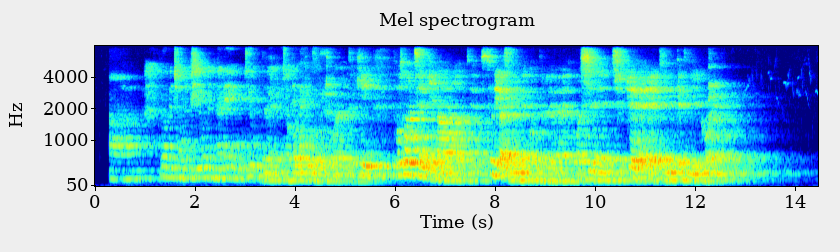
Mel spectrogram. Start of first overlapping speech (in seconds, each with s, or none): 3.4 s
